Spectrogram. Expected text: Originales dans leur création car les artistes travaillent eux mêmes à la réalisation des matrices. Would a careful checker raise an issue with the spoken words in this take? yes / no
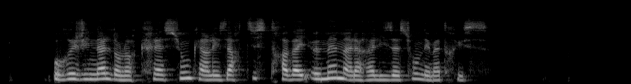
no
